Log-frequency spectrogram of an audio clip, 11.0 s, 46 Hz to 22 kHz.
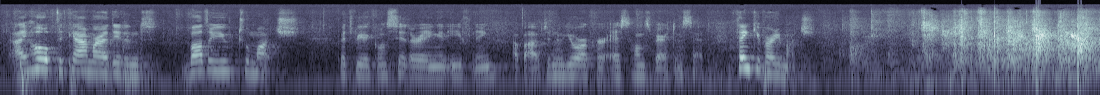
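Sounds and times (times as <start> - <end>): audience applauding: 8.5 - 11.0.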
